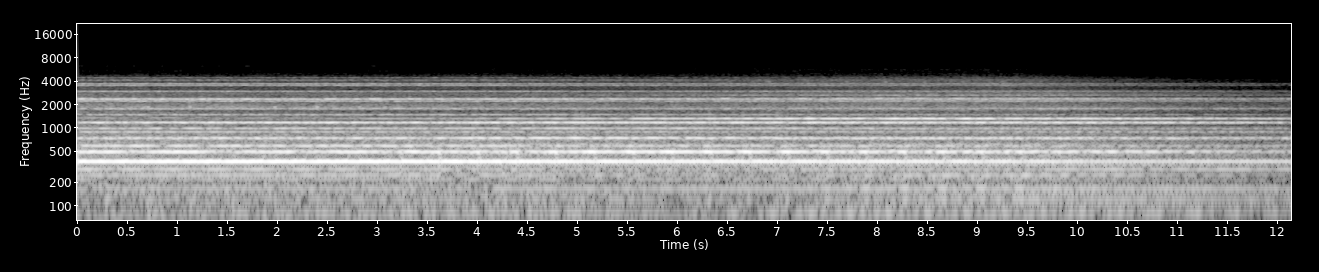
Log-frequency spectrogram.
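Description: Calm background music: a steady, echoing held chord that slowly fades out over the last few seconds.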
